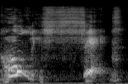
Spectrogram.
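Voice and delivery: slow, loud, high mock astonishment; shocked exclamation. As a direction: blurt it out as the stunned friend, drawn out. Friend shocked on hearing Peridot voice.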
